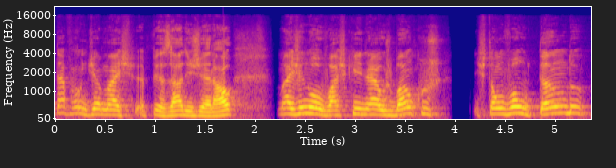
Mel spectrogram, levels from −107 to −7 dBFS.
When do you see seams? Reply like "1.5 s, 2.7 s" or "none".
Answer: none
